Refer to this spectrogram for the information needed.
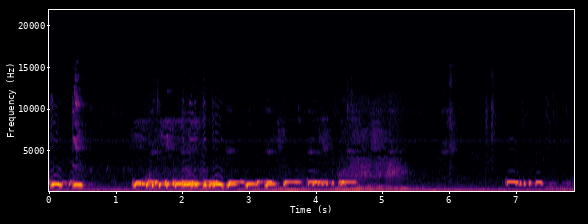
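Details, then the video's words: Vigorously singing local zebra dove with a big voice, used to lure other zebra doves: a rapid, rolling run of staccato cooing notes that slows and fades, then a brief further burst. "Perkutut lokal gacor SUARA BESAR, karakter suara nya bagus untuk pemikat semua perkutut"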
